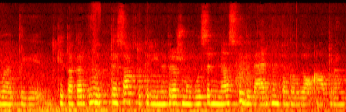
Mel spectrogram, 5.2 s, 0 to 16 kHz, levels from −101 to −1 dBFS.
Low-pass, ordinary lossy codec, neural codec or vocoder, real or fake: 14.4 kHz; MP3, 96 kbps; none; real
